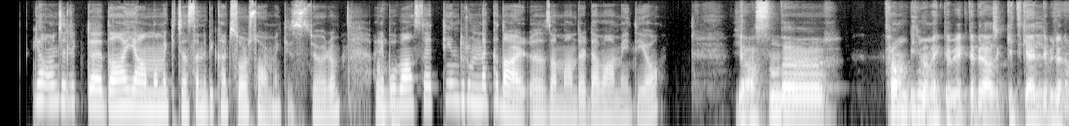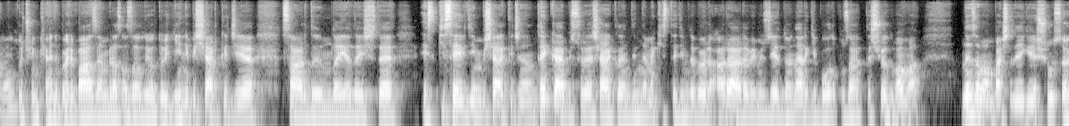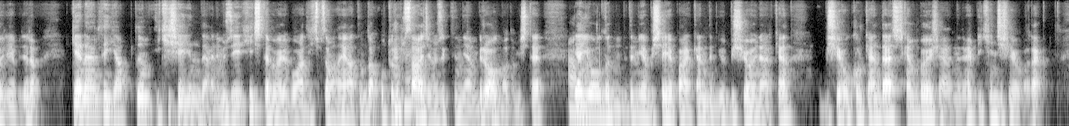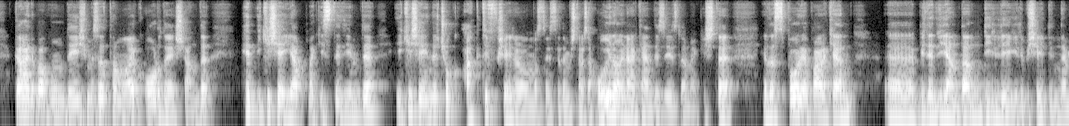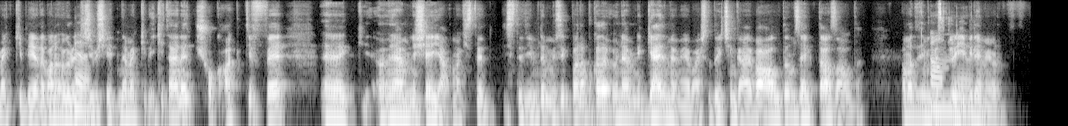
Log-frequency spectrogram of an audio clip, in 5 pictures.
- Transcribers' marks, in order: other background noise; stressed: "aktif"; stressed: "çok aktif"
- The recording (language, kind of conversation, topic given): Turkish, advice, Eskisi gibi film veya müzikten neden keyif alamıyorum?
